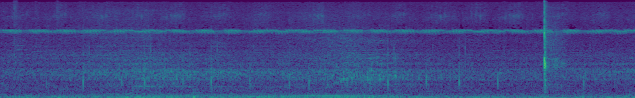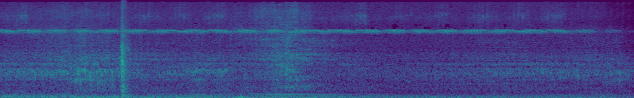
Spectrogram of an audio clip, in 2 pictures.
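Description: A car engine idling with a steady low rumble. A steady high-pitched tone runs above it, and two sharp clicks come a few seconds apart near the middle.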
